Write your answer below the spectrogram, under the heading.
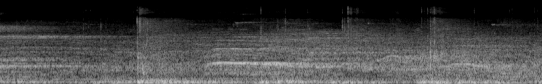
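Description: Indoor ball game: a sharp ball hit about a second and a half in, followed by a couple of lighter knocks and voices.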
